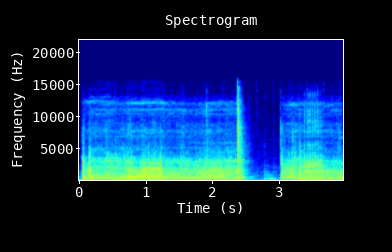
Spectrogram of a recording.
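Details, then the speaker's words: Jura A7 espresso machine after replacing the cracked brewer mechanism (error 8): brewer motor whirs evenly, pauses, then runs again with no grinding or clunking while brewing a 70 ml espresso; normal brewer operation. "Well, it brews nicely, this Espresso. Listen slowly, without rushing, these 25 Italian seconds from the book. You can see how nicely it brews"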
